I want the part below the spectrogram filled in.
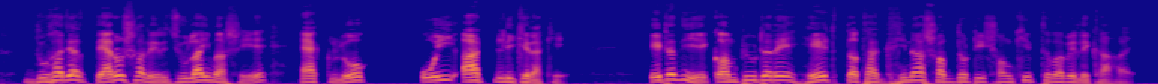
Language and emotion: Bengali, neutral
